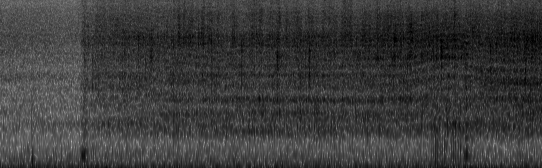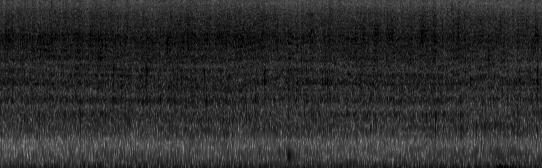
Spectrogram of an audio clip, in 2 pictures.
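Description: Chopped tomatoes dropped into hot oil over frying onions: the sizzle jumps up suddenly about a second in and then grows steadily louder. A few faint knocks of a metal spoon against the pot.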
